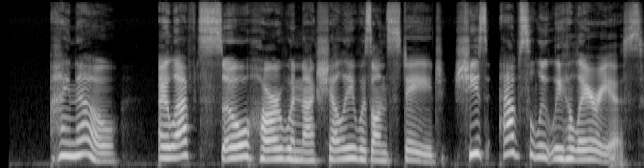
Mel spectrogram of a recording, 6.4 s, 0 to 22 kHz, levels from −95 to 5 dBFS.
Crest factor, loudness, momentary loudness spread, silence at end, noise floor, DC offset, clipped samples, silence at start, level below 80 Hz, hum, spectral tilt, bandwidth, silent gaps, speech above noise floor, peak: 16 dB; -19 LUFS; 8 LU; 0 s; -66 dBFS; under 0.1%; under 0.1%; 0.5 s; -68 dBFS; none; -3 dB/octave; over 20 kHz; none; 47 dB; -4 dBFS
